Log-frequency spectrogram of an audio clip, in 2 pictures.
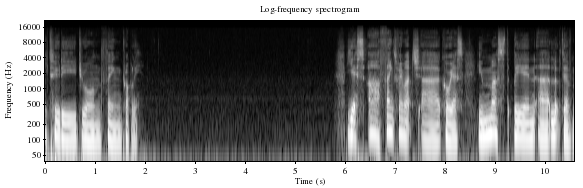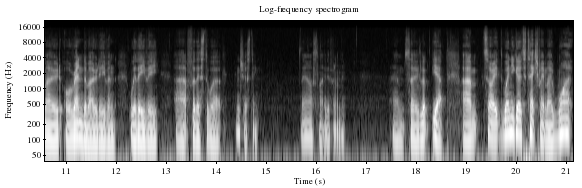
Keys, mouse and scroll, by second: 10.8 click, 11.8-13.0 middle drag, 13.0 click, 13.4 click, 13.8 click, 14.1 click, 15.2 click, 16.3 click, 17.6 click, 18.1-20.8 middle drag, 20.8 click.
